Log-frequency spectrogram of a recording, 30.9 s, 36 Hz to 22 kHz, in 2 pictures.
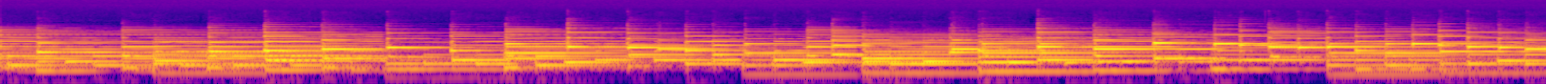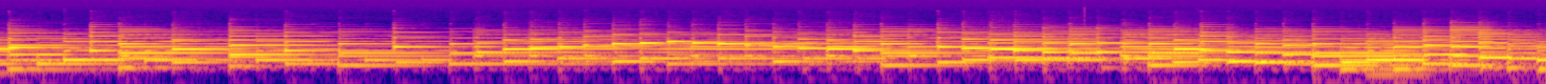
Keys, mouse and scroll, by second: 0.7 middle click, 2.0 scroll down 1, 2.2 middle click, 4.1-4.9 typing, 7.2 typing, 8.3-9.3 scroll up 1, 9.3 typing, 11.2-11.7 scroll down 1, 11.7 typing, 11.9-12.3 scroll down 1, 12.5 scroll up 1, 13.2 typing, 21.9-24.1 scroll down 1, 27.0-27.6 typing, 29.4 scroll down 1.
